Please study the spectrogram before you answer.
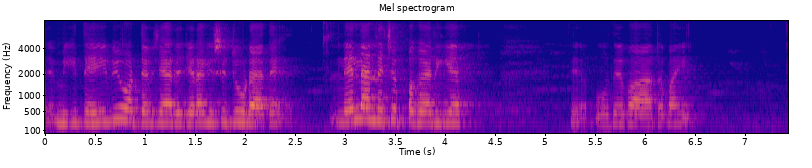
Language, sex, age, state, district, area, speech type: Dogri, female, 45-60, Jammu and Kashmir, Samba, rural, spontaneous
